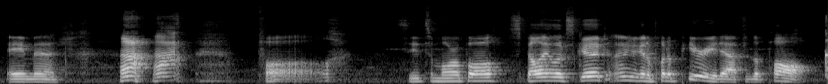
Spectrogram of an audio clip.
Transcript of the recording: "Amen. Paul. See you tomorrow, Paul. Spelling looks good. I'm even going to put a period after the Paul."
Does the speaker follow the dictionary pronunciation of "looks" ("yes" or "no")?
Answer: yes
